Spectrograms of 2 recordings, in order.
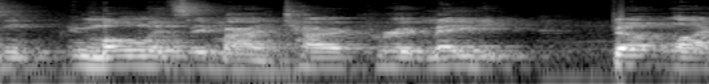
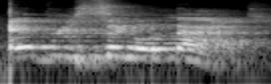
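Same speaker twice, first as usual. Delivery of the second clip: rising higher and higher into a fired-up cry; building passionate promo; 6 semitones higher than usual. Acted. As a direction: pour everything into it, climbing to a peak. Climax of an emotional promo.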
